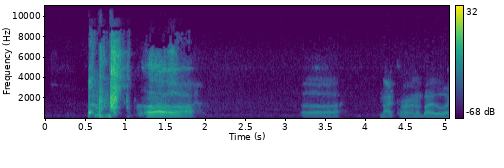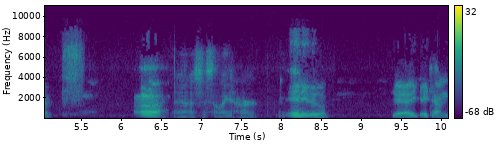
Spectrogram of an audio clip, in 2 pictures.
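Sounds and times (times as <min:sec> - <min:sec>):
speech: 0:00.5 - 0:01.9, 0:04.3 - 0:05.6, 0:06.2 - 0:08.7, 0:09.4 - 0:10.0
person sneezing: 0:00.6 - 0:01.8
pained vocal groan: 0:01.2 - 0:01.9, 0:03.2 - 0:03.7, 0:06.2 - 0:07.1.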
